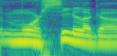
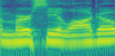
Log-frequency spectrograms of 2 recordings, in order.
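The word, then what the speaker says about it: Murciélago: the cars pronounced like apparently it's more Cielo go as their original pronunciation but everyone that says a Murcielago or Murcielago instead so it's I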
